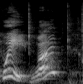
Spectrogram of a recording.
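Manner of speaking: high-pitched retold double take; confused surprise. Streamer retelling their confusion at a message, baffled surprise.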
